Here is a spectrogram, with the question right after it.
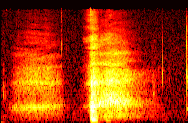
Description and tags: A person yawning tiredly.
